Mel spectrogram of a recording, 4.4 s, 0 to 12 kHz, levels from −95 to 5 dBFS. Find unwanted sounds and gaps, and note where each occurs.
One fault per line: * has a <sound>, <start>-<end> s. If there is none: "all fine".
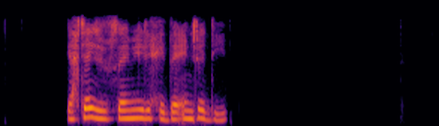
all fine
